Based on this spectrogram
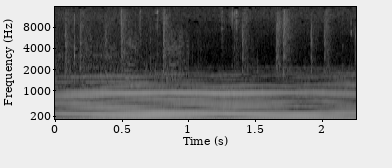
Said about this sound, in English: Oh, your foghorn there, Captain.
